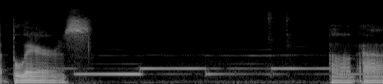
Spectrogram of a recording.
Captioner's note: soundbite of siren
